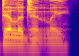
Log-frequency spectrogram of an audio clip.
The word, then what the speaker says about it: diligently: Next, we have diligently. This adverb has 4 syllables, and the stress is on that first syllable, diligently.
